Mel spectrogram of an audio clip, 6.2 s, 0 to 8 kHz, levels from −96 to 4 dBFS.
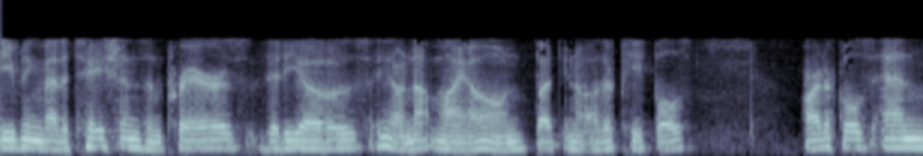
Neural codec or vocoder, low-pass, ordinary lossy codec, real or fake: vocoder, 22.05 kHz, 80 mel bands, WaveNeXt; 7.2 kHz; AAC, 16 kbps; fake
